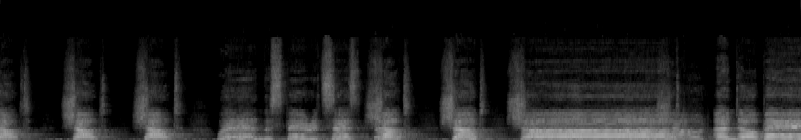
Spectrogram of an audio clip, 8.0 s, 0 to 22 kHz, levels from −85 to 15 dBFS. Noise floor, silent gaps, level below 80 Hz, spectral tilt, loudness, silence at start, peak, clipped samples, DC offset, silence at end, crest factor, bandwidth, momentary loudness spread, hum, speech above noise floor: -47 dBFS; none; -54 dBFS; -2 dB/octave; -25 LUFS; 0 s; -10 dBFS; under 0.1%; under 0.1%; 0 s; 16 dB; 16 kHz; 14 LU; none; 22 dB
